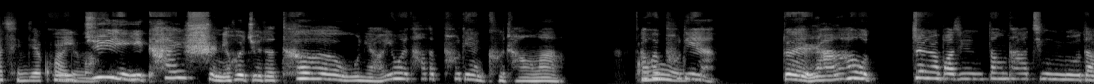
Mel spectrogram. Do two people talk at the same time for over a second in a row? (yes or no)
no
